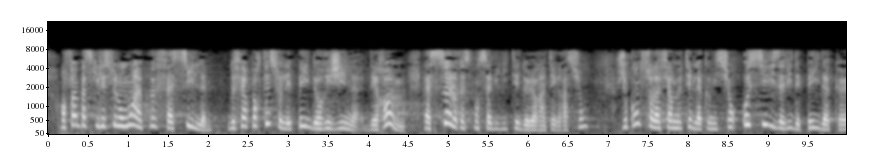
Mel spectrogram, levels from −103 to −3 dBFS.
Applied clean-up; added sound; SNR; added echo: none; none; none; none.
